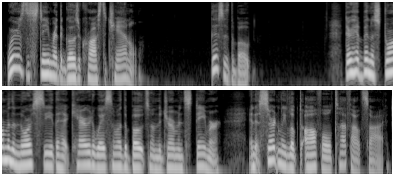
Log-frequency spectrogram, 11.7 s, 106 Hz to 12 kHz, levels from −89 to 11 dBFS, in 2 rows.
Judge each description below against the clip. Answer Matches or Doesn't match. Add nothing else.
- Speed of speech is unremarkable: Doesn't match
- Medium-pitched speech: Matches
